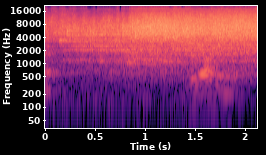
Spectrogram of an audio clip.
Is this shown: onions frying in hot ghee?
yes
